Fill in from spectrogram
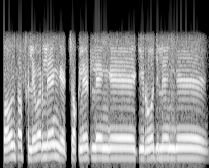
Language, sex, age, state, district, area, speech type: Hindi, male, 18-30, Uttar Pradesh, Azamgarh, rural, conversation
